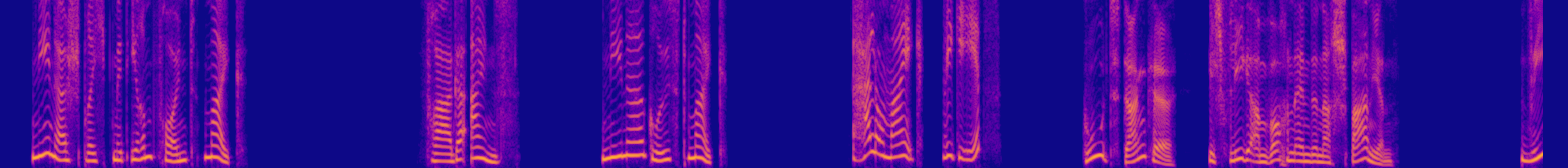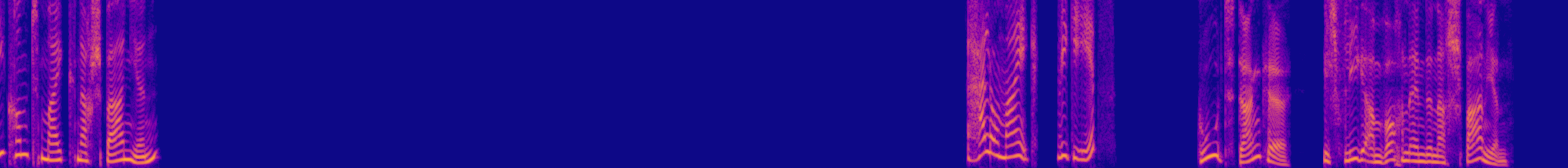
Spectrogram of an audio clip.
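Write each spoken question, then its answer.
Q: Wie kommt Mike nach Spanien?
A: Mit dem Flugzeug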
